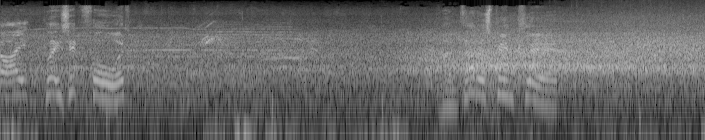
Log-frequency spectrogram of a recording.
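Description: A stadium crowd murmurs and then roars louder.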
